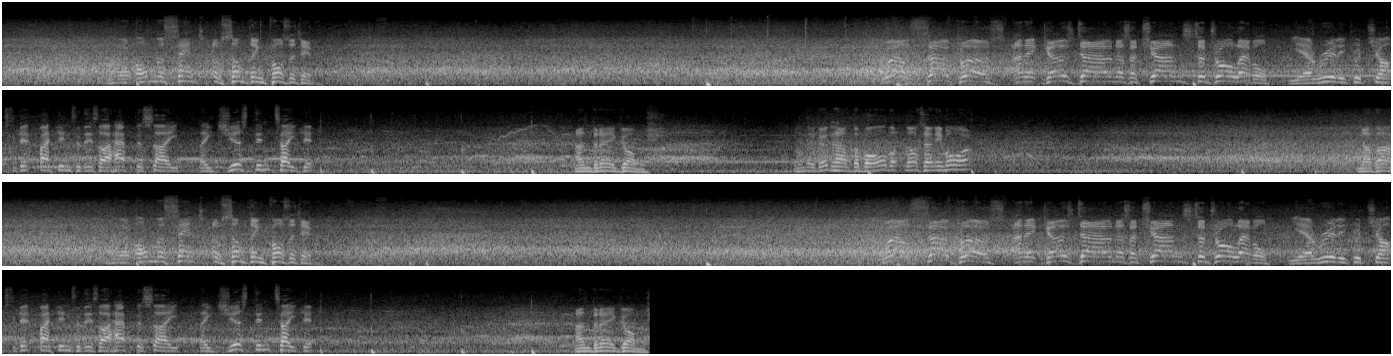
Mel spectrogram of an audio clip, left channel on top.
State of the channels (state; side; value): drops out; right; at 20.4 s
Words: Well, they're on the scent of something positive. Well, so close, and it goes down as a chance to draw level. Yeah, really good chance to get back into this, I have to say. They just didn't take it. André Gomes. Well, they did have the ball, but not anymore.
